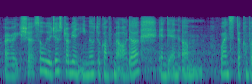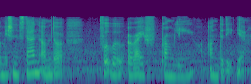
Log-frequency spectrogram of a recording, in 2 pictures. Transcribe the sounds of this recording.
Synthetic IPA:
ɔɹaɪtʃə̰sowild͡ʒastɹɔp̚juɛ̃nimeltukɔ̃nfəmɛ̰ʔɔdəɛ̃ndɛ̃nʌ̃m | wãnsdəkʰɔ̃nfəmeʃə̃nstãnʌ̰̃mdə̰ | fut̚wɪləɹaɪv̥pʰɹɔ̃mli | ʔɔ̃ndədḛt̚jɛ̰

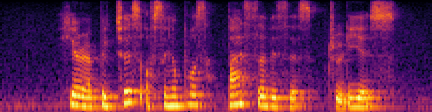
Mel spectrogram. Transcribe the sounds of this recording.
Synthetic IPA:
hiəɹapik̚t͡ʃəsɔfsĩŋapɔspasːəvisəstʰudiəs

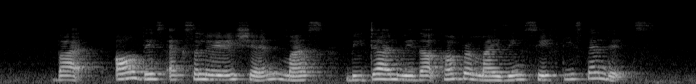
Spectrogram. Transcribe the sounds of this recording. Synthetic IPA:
bat̚ʔɔld̪ɪsɛksɛləɹeʃə̃nmasbidãnwɪθaʊt̚kʰɔ̃mpɹɔmaɪzɪ̃ŋseftistɛ̃ndə̰ds

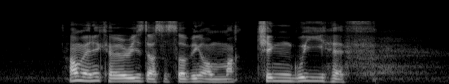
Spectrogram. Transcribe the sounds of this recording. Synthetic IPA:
hawmɛnikʰɛləɹisdasəsəvɪ̃ŋɔ̃nmak̚t͡ʃɪ̃ŋɡwihɛf

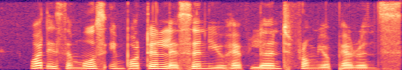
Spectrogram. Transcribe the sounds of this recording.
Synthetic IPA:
wɔtɪsd̪əmostĩmpɔtə̃nlɛsə̃njuɦɛvlə̃ntfɹɔ̃mjɔpɛɹə̃ns

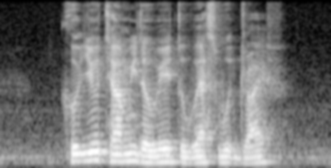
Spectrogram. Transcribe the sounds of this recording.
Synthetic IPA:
kʰut̚jutʰɛlmidəwetuwɛswud̚dɹaɪv

